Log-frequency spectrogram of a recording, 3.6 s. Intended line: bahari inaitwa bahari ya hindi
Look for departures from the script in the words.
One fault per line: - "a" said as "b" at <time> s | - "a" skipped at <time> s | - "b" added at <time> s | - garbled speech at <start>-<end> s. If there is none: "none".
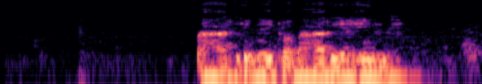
none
